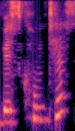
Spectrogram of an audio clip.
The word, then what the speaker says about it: Viscontis: Um, Now, obviously, you have come up with Viscontis. Is that how you pronounce Yes, it?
